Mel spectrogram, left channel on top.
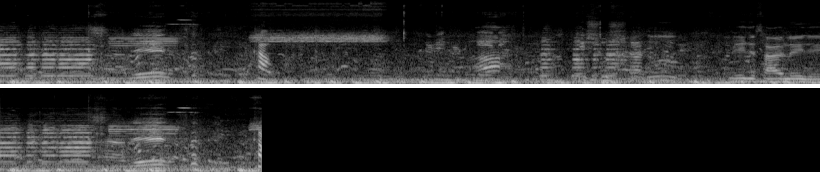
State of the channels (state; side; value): drops out; right; at 2.7 s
